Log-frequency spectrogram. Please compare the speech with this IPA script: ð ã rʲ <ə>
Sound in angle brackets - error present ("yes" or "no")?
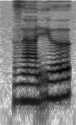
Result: no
